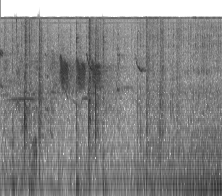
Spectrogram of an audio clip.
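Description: Light clicks and scuffs of people climbing into an auto-rickshaw. About a second and a half in, the auto-rickshaw's engine comes in as a low, steady drone, growing louder as it pulls away.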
